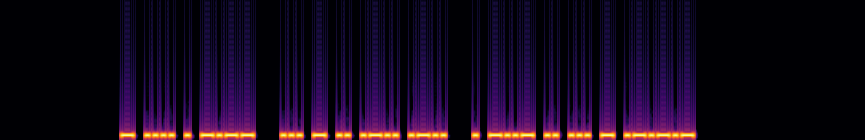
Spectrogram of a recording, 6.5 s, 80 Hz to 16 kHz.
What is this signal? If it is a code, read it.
Morse code, heard as a keyed tone, about 40 wpm, 700 Hz. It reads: THEY STILL EXIST.
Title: Sentences from Top 1000 Words - Review Part 5 - 40wpm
